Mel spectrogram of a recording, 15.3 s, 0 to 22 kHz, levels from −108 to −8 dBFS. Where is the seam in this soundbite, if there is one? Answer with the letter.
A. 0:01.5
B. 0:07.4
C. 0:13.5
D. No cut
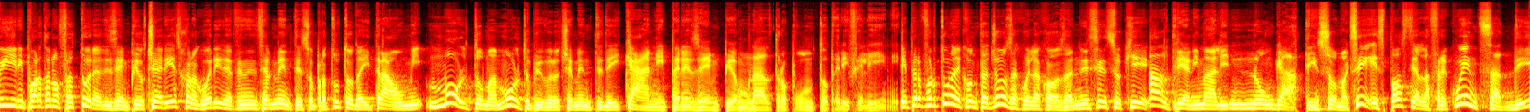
C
